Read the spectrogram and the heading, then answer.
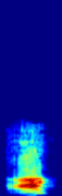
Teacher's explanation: with the Italian O, your mouth will be opening towards the end of the pronunciation as opposed to closing as it does in English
